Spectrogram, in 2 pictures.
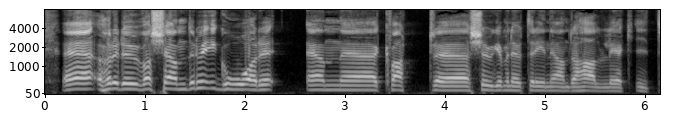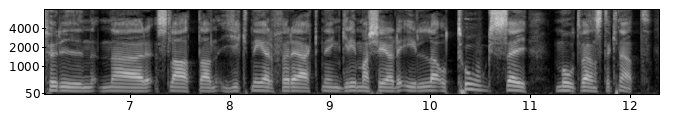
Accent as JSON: {"language": "Swedish", "country": "Sweden", "said": "som svensk"}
